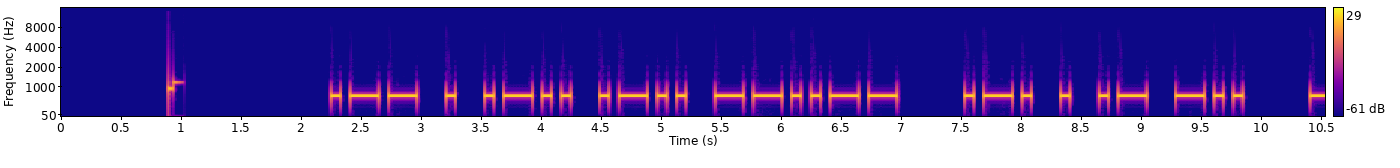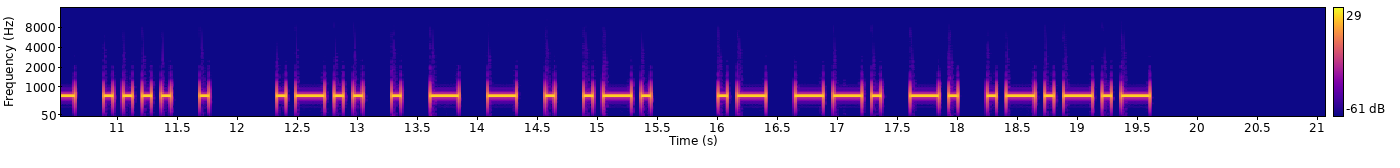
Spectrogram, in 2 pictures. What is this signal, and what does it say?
Morse code, heard as a keyed tone, about 15 wpm, 700 Hz. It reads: WELL, READ THE LETTER AGN.
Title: Sentences from Top 300 Words and Abbreviations 15wpm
